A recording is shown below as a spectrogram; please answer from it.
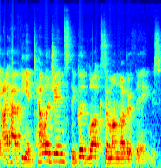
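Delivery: ordinary talk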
